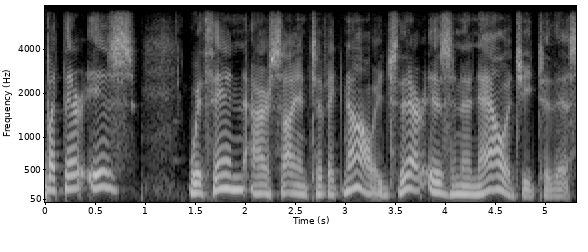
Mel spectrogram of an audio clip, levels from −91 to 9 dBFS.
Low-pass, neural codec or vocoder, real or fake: 7.2 kHz; none; real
